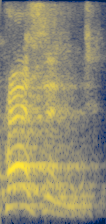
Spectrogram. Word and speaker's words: present: It's a very good present. The first syllable is stressed. He is presenting. Look at here. Pre becomes pre in the second when it works as a verb. It's not pre, it is pre.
